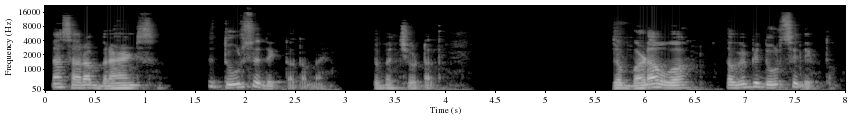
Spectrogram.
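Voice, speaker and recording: A man's voice: medium pitch, measured pace, long pauses, darkish tone. A young man with an Indian accent, hosting a game watch-party stream and joking with his viewers in casual chat, slipping English phrases into his talk. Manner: chatty and joking, mixes English into Hindi.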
